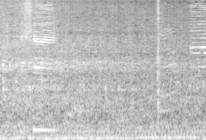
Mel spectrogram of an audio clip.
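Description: Steady low rumble of a vehicle engine idling close by.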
